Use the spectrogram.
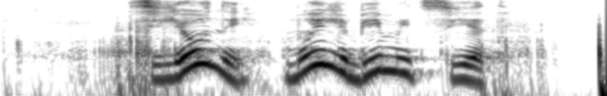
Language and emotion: Russian, positive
